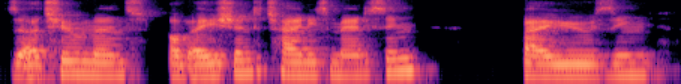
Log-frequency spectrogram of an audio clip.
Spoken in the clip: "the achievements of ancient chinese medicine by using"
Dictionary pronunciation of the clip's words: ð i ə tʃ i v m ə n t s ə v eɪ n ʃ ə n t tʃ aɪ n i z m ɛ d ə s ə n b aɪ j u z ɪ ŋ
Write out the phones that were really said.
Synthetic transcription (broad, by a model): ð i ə tʃ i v m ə n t ə v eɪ ʃ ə n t tʃ aɪ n i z m ɛ d ə s ə n b aɪ j u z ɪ ŋ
